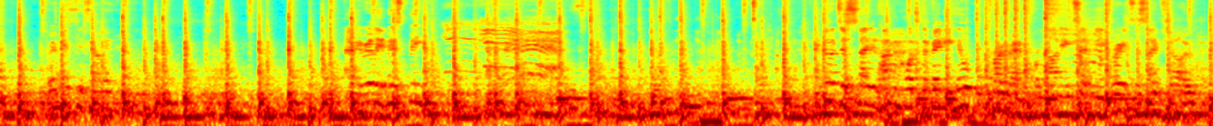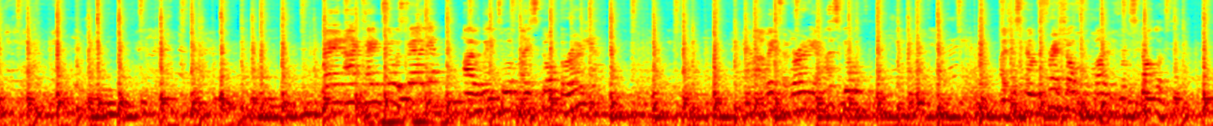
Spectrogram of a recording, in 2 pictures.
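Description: Live band playing without vocals: a drum kit keeps a steady beat with bass drum and snare, under electric bass guitar, with electric guitar lines coming in and out.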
